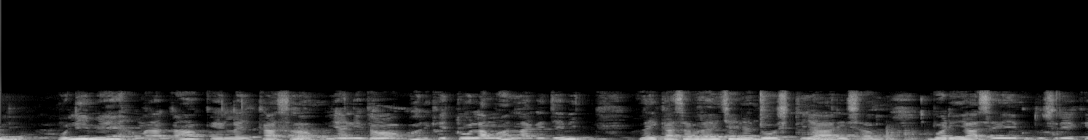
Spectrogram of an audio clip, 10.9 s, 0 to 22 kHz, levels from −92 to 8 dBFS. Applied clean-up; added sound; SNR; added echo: classical method WPE with log-MMSE.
